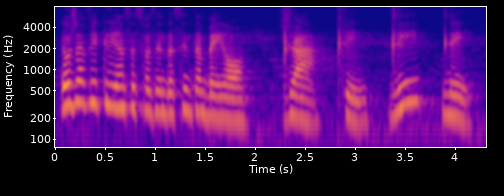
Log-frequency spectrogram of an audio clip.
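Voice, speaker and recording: A primary school teacher gives a grammar lesson to young children in a high-pitched, expressive voice, with slight background noise. She works slowly, sounding out example words syllable by syllable, and keeps asking "ok?" and "certo?"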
